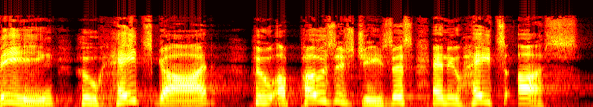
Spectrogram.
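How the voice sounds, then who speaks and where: This man speaks with lively intonation. His pitch is high. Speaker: pastor. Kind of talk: sermon. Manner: formal.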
